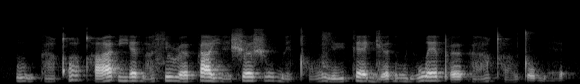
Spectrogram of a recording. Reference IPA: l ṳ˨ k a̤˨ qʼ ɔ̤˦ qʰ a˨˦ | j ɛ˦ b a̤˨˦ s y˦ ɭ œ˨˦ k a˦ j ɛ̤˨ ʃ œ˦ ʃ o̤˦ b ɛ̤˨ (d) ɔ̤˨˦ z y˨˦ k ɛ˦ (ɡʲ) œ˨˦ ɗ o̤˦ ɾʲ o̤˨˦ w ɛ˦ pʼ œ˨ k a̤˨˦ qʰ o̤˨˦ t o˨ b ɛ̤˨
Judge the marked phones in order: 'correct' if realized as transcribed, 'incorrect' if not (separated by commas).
incorrect, correct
